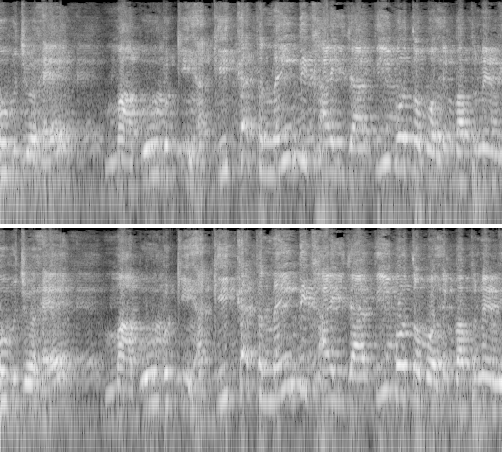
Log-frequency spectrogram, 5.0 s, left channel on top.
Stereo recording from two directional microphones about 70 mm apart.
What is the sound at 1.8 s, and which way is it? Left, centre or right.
Speech, right.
